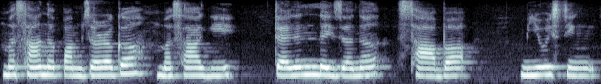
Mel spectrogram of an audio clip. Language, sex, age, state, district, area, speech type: Manipuri, female, 18-30, Manipur, Bishnupur, rural, spontaneous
